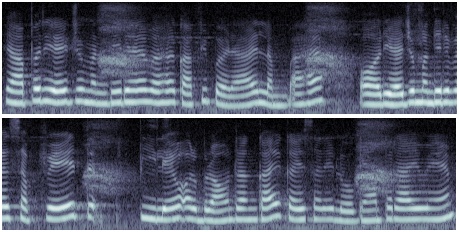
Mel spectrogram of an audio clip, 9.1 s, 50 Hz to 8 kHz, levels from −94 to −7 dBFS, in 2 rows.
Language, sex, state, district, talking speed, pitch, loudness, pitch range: Hindi, female, Bihar, Bhagalpur, 220 wpm, 260 Hz, -25 LUFS, 245-280 Hz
